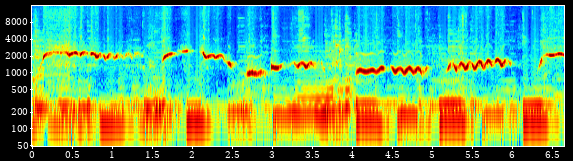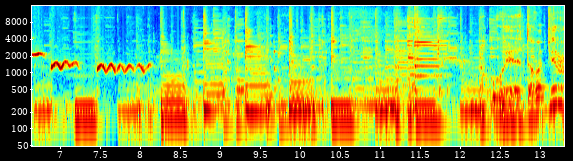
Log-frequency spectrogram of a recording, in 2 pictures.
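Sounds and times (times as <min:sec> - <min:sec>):
person whistling wavering trilling phrases to call horses: 0:00.0 - 0:08.4
steady instrumental music: 0:00.0 - 0:13.3.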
